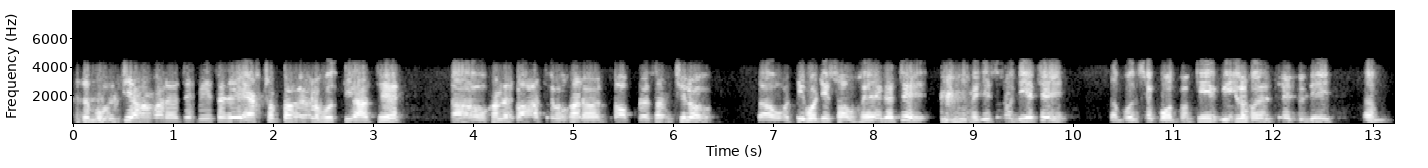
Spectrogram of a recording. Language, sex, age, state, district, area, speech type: Bengali, male, 45-60, West Bengal, Hooghly, rural, conversation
